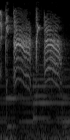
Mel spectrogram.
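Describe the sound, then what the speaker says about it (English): A gray-headed chickadee (Poecile cinctus) gives a loud, close call: short chip notes running into two longer buzzy, raspy phrases, heard alone. "It's Peaceally Cinctus, the richly brown-capped, gray-headed chickadee."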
